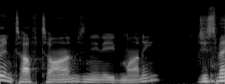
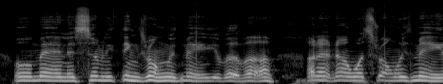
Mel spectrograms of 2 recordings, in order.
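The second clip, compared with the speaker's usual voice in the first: high, falling-apart lament, breaking down; 6 semitones higher than usual. Telling a story, the speaker imitates the man they yelled at breaking down. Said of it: "it like sort of broke down".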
